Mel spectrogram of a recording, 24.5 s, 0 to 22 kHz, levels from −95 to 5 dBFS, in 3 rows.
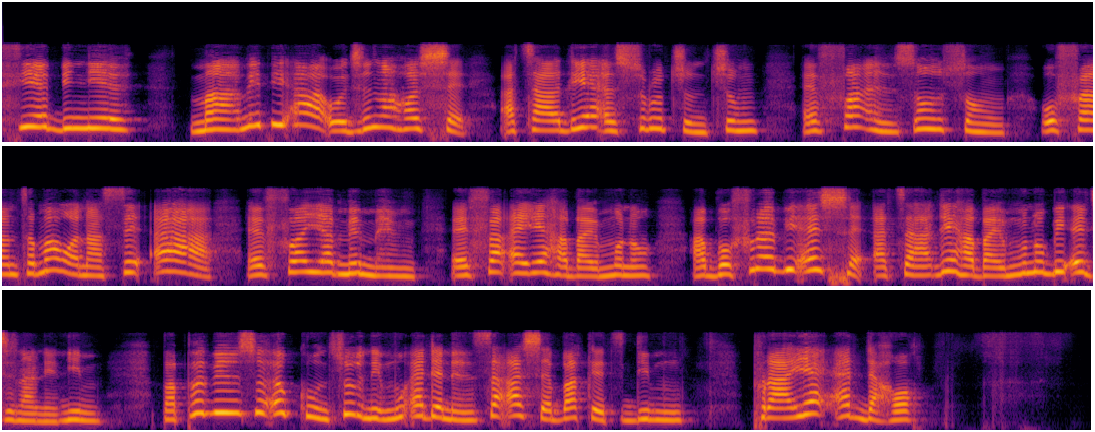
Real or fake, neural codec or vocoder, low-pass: fake; codec, 16 kHz, 0.8 kbps, ZipCodec; 7.2 kHz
